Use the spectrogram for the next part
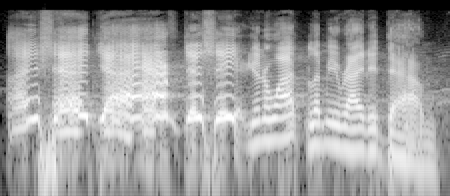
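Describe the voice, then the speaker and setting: A man voicing a concerned, patient wife in a told story, with a gentle, worried manner. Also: extremely high pitch, wildly swooping pitch, moderate pace, creaky, big-room sound, pitched above the performer's own voice, heavily acted.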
